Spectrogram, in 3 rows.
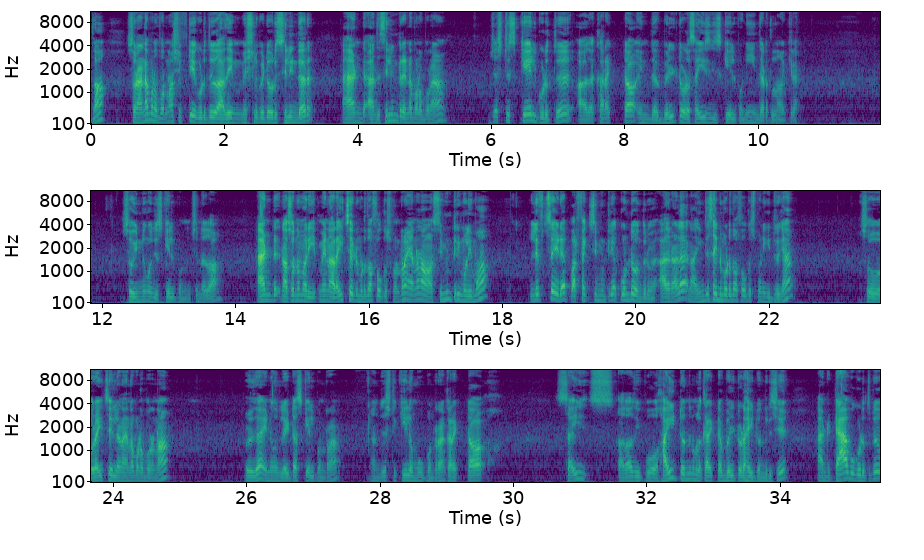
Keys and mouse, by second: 1.0 shift+a, 3.9 ctrl+click, 7.2-8.4 drag, 8.7 g, 9.9 click, 11.8 shift+middle drag, 12.3 s, 13.9 click, 23.6 shift+middle click, 25.4 s, 27.0 click, 27.6 g, 30.4 click, 33.9 Tab.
